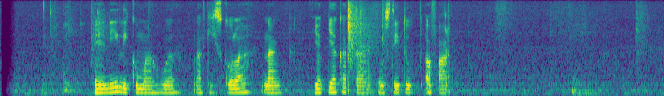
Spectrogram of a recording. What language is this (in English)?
Javanese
